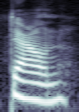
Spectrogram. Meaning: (adverb) 1. From a higher position to a lower one; downwards 2. To or towards what is considered the bottom of something, irrespective of whether this is presently physically lower
- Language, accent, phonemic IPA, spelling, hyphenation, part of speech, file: English, US, /ˈdaʊ̯n/, down, down, adverb / preposition / adjective / verb / noun, En-us-down.ogg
